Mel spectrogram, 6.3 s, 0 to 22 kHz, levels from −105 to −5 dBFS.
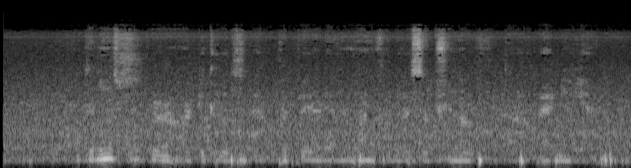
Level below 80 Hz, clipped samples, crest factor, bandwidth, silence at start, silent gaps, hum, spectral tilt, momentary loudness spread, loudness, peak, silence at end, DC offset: -78 dBFS; under 0.1%; 22 dB; 12.5 kHz; 0.05 s; none; none; -3 dB/octave; 13 LU; -41 LUFS; -20 dBFS; 0 s; under 0.1%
